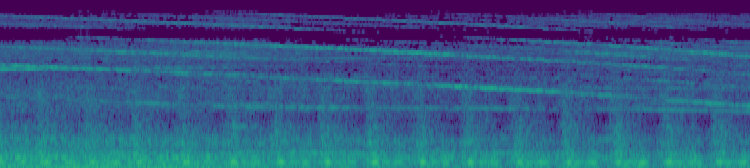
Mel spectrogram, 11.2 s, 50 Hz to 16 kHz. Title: Electrolux time care 500 EW2F2027R1: squeaking noises as it slows down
